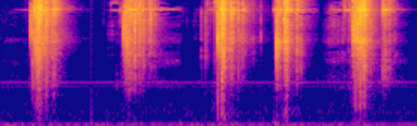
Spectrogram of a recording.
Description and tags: Shuffling some coins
